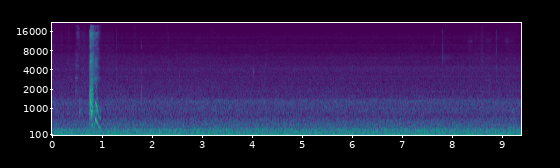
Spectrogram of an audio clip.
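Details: Baby's single quick, high little sneeze over the steady low rumble of a moving car.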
